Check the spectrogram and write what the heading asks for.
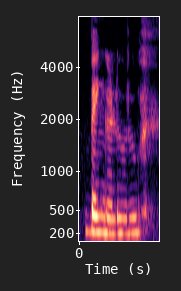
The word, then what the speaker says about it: Bengaluru: do the people of bangaluru do I pronounce that correctly Bengaluru bangaluru much better thanks do the people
